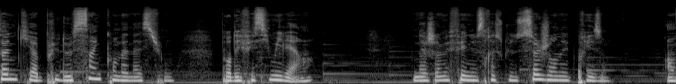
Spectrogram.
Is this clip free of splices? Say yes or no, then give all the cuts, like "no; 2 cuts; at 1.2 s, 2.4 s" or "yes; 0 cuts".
yes; 0 cuts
